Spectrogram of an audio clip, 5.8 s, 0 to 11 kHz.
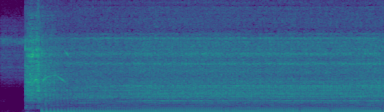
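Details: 1999 Honda TRX 300FW ATV after sitting for years with bad gas, carburetor cleaned and reassembled: catches at once and settles into a steady single-cylinder putter with no grinding or misses, a clean start and healthy idle.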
